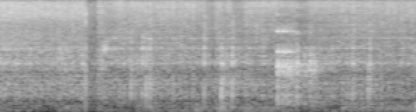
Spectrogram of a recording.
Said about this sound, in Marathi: या ठिकाणी बघू शकता किती छान मिरच्या मस्त तेलामध्ये तळलेल्या आहेत।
